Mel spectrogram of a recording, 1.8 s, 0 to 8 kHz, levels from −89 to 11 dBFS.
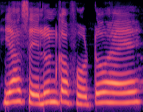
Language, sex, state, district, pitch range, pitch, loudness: Hindi, female, Chhattisgarh, Kabirdham, 255-280 Hz, 265 Hz, -15 LUFS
